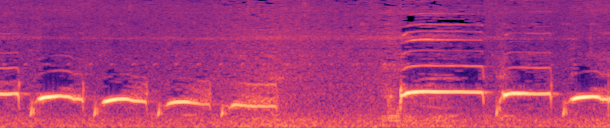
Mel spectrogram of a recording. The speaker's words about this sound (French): Alors lui, on l'a vu, c'est l'ibigeau gris, et c'est un oiseau qui en plus se tient vertical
